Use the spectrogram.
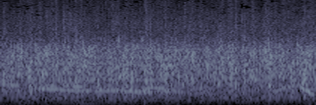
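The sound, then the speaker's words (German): Children clapping in steady, dense applause that runs without a break from start to end, a busy wash of many hands at an even loudness. “die eben einfach klatschen, wenn sie was gut finden. Logisch, die Kinder. Applaus. Der ist von euch. Und hier ist noch ein bisschen mehr für euch.”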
